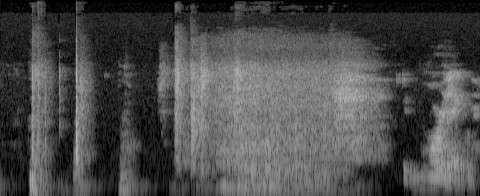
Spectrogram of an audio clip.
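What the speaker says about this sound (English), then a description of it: "I heard a knock on the door coming" Several sharp knocks land on a door early on, followed by thuds and a door opening, and then a long stretch of rustling movement. Someone speaks near the end.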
